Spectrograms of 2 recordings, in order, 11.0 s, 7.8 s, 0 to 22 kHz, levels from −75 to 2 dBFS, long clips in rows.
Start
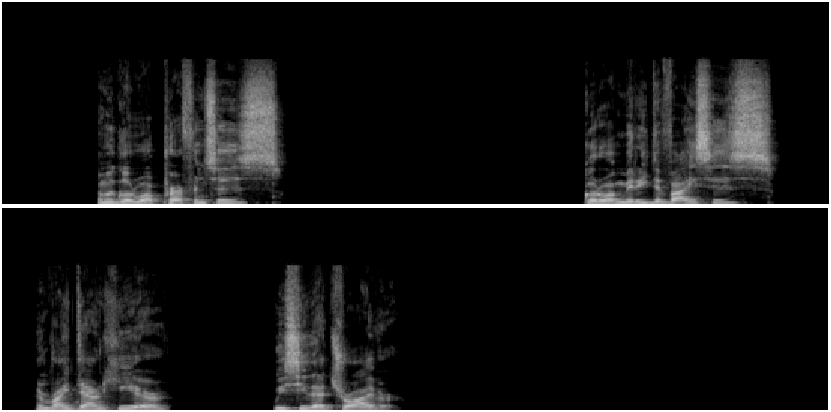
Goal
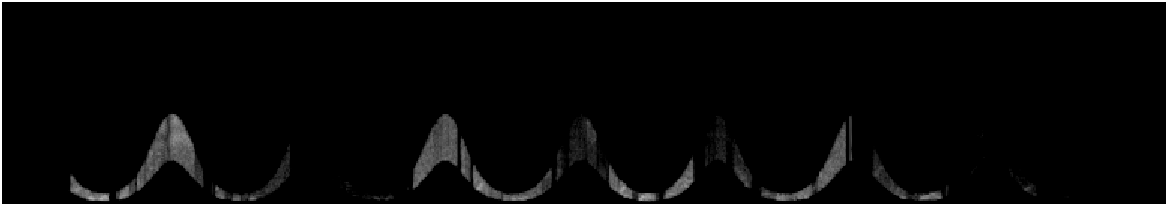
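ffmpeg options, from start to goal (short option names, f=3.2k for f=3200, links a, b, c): -filter_complex "[0:a]agate=range=-33dB:threshold=-33dB:ratio=3:detection=peak,acrusher=bits=3:mix=0:aa=0.000001,asetrate=62622,aresample=44100,asoftclip=type=tanh:threshold=-22.5dB,asplit=2[a][b];[b]adelay=635,lowpass=f=2.7k:p=1,volume=-11.5dB,asplit=2[c][d];[d]adelay=635,lowpass=f=2.7k:p=1,volume=0.25,asplit=2[e][f];[f]adelay=635,lowpass=f=2.7k:p=1,volume=0.25[g];[c][e][g]amix=inputs=3:normalize=0[h];[a][h]amix=inputs=2:normalize=0,afftfilt=real='re*between(b*sr/1024,770*pow(6900/770,0.5+0.5*sin(2*PI*1.1*pts/sr))/1.41,770*pow(6900/770,0.5+0.5*sin(2*PI*1.1*pts/sr))*1.41)':imag='im*between(b*sr/1024,770*pow(6900/770,0.5+0.5*sin(2*PI*1.1*pts/sr))/1.41,770*pow(6900/770,0.5+0.5*sin(2*PI*1.1*pts/sr))*1.41)':win_size=1024:overlap=0.75,volume=3dB"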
